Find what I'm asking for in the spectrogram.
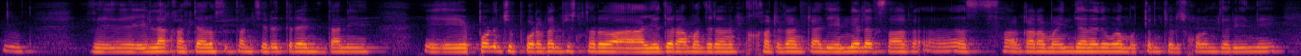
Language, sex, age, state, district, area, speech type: Telugu, male, 18-30, Telangana, Vikarabad, urban, spontaneous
